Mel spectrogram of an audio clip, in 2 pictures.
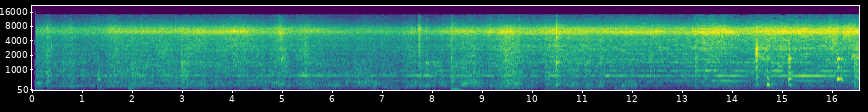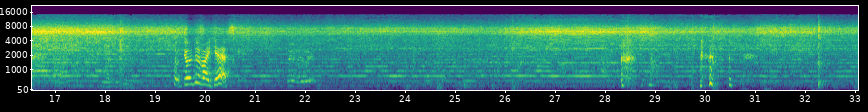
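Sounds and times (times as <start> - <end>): handheld vacuum whining: 0.0 - 33.0.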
